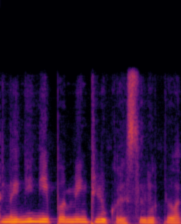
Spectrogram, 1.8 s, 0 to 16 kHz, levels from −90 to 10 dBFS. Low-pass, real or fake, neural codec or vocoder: 10.8 kHz; fake; codec, 24 kHz, 1.5 kbps, HILCodec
